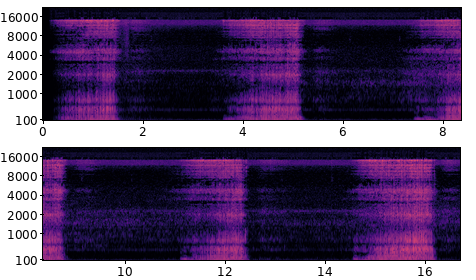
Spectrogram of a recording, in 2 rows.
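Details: Loud rattling snores on each breath, five in about 17 seconds, roughly 18 a minute, with quiet gaps between; snoring.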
